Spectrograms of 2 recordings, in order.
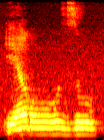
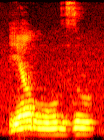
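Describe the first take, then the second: Both takes have the same delivery.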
